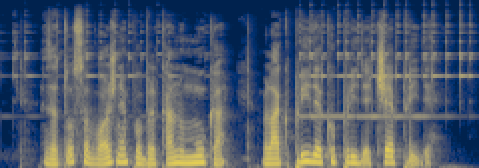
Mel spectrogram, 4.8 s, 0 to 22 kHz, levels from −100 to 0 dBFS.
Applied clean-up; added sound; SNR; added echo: classical method log-MMSE.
